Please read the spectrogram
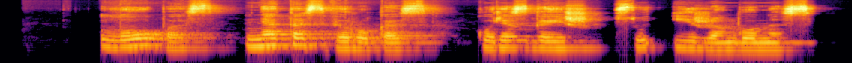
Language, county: Lithuanian, Panevėžys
